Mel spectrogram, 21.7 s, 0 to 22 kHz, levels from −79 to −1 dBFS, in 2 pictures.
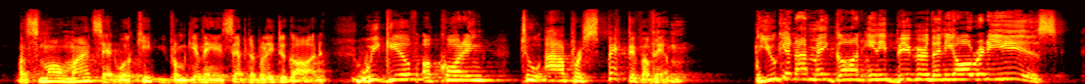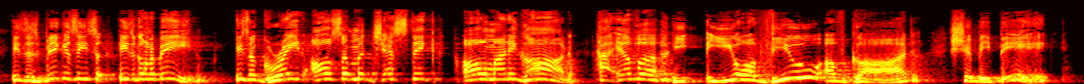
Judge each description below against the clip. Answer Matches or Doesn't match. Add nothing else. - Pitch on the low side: Doesn't match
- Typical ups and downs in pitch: Doesn't match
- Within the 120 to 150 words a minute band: Matches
